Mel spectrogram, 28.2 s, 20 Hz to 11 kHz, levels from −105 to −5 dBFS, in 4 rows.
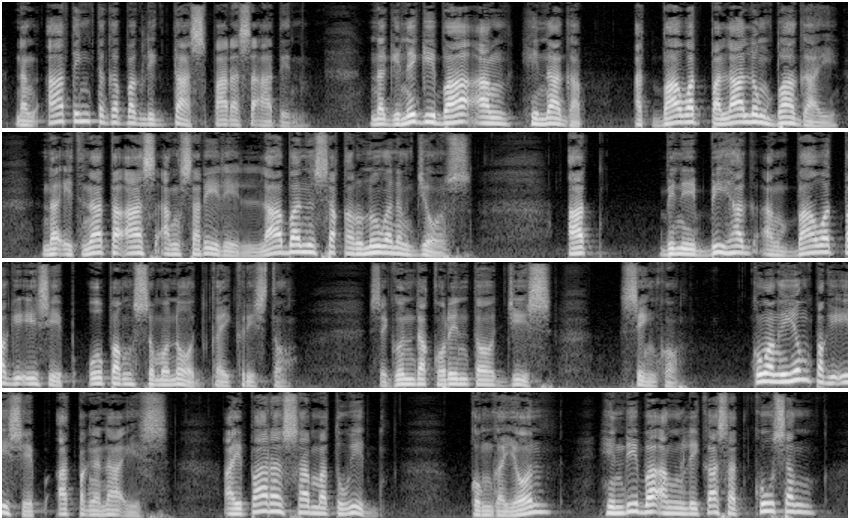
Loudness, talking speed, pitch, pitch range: -20 LUFS, 115 wpm, 135 Hz, 110-165 Hz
